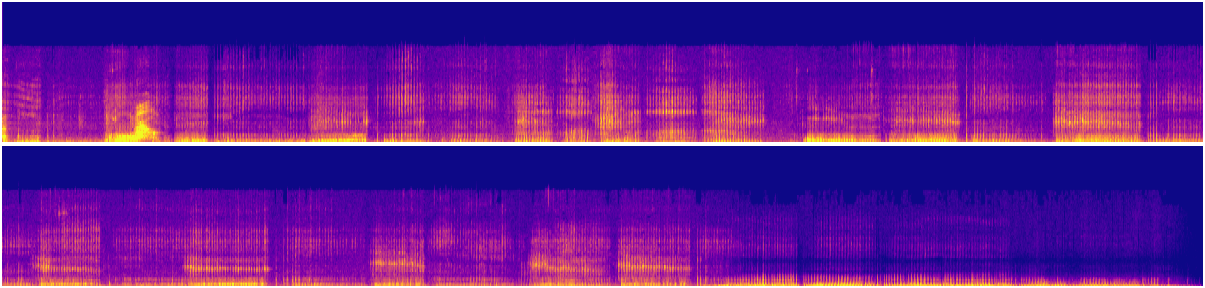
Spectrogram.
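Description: Domestic cat purring in a steady rhythm of in- and out-breaths, about one cycle a second, after a short rising meow near the start. For the last several seconds the purr is deeper and lower.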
